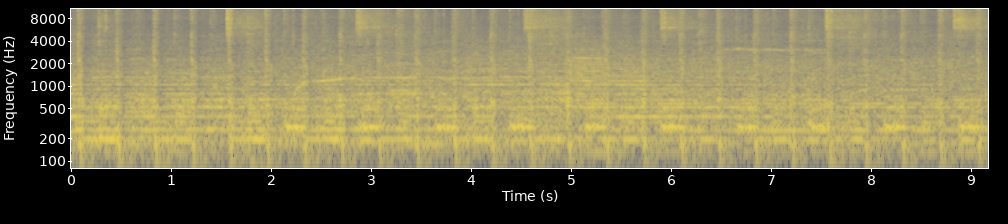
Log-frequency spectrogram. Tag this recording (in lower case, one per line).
music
